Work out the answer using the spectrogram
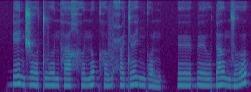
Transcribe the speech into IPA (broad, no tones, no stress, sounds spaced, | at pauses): ɠ e n d͡ʒ oː t v ʊː n h ɐː χ h ʊ n o ɡ h ɤ v ħ ø d ø i̯ ŋ ɡ o n | øː ɓ øː u̯ ɗ ɐ u̯ n z ʊ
